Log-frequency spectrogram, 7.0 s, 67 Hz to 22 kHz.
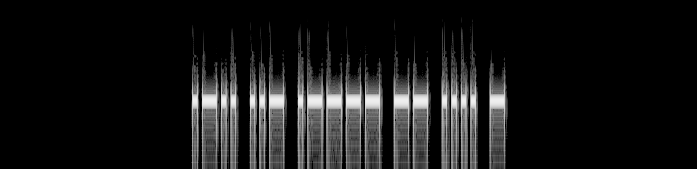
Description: Morse code, heard as a keyed tone, about 25 wpm, 700 Hz. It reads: LU1MHT
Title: DXCC-100 Call Signs - 6 Characters - 25wpm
